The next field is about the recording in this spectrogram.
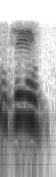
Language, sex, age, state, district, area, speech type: Hindi, female, 18-30, Uttar Pradesh, Azamgarh, urban, conversation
